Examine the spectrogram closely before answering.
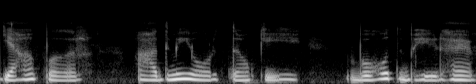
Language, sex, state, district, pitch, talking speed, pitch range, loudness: Hindi, female, Himachal Pradesh, Shimla, 210 Hz, 100 wpm, 200-225 Hz, -16 LUFS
